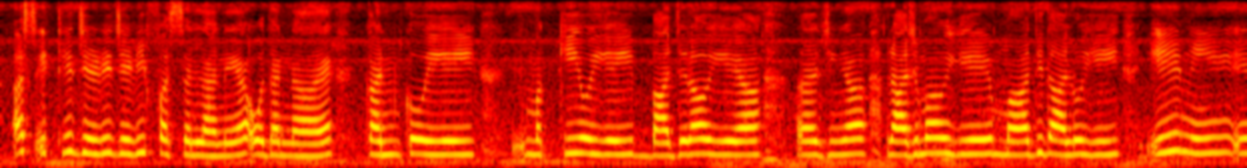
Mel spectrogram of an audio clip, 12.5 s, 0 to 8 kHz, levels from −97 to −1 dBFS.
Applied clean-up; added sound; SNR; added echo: none; none; none; none.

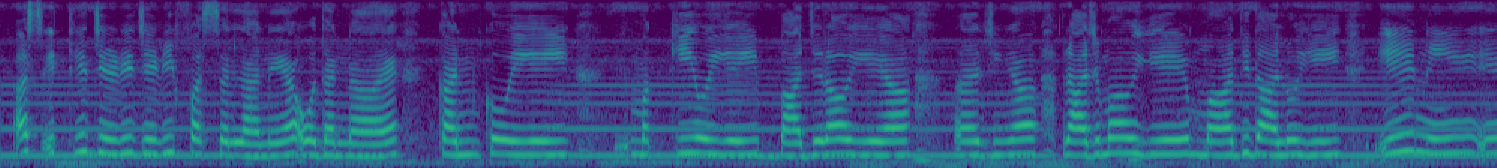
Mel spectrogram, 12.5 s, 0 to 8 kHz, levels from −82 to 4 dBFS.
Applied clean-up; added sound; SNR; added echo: none; Wind instrument, woodwind instrument; 13 dB; none.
